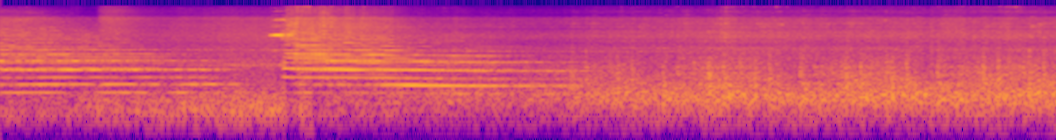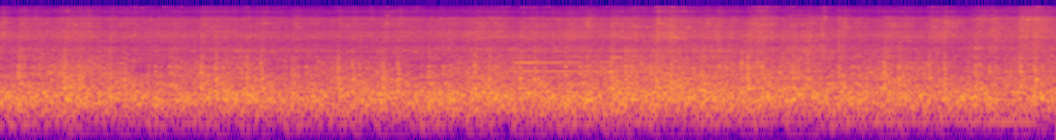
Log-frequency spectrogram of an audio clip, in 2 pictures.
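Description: Passenger train's locomotive horn sounding two long chord blasts, the second starting about three seconds in and ending about six seconds in. Then comes the steady rolling rumble and clickety-clack of the passenger cars passing close by at speed.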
